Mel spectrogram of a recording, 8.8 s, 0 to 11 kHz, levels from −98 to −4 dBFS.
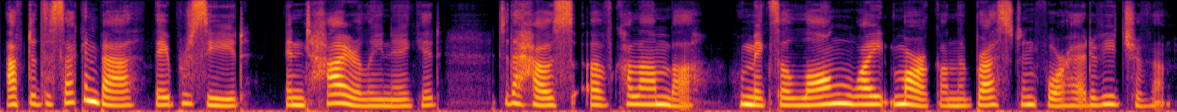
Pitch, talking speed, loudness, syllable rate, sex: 225 Hz, 190 wpm, -18 LUFS, 5.6 syllables/s, female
